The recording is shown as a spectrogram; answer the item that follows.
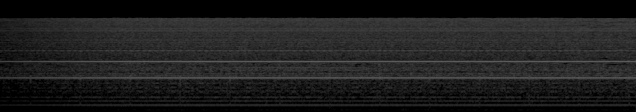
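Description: Near silence: a faint, steady electrical hum with light hiss on the audio line.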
